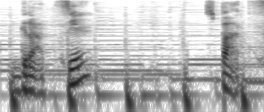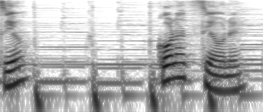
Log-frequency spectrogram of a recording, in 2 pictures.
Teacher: Esta pronunciación se siente suave y limpia. Es como si al momento de pronunciar la Z, en medio metiera la T. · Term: Pronunciación sorda de la Z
